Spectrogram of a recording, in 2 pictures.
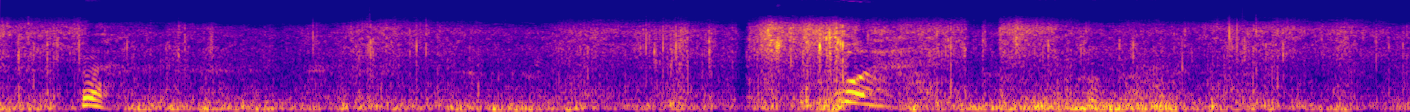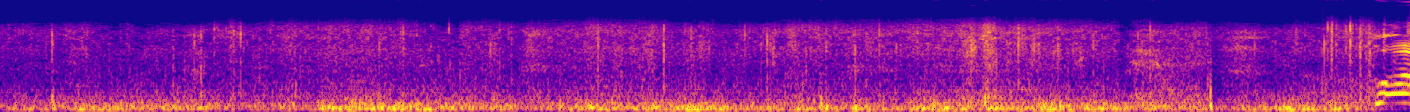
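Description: Wind rushing and buffeting on the microphone of a camera carried by a snowboarder riding through deep powder, mixed with the board's hiss through the snow. The rush is steady throughout, with brief short whoops from a rider twice near the start.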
